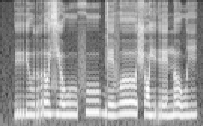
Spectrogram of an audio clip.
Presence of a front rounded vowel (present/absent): absent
